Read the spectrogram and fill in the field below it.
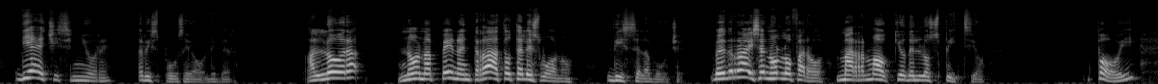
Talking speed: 115 wpm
